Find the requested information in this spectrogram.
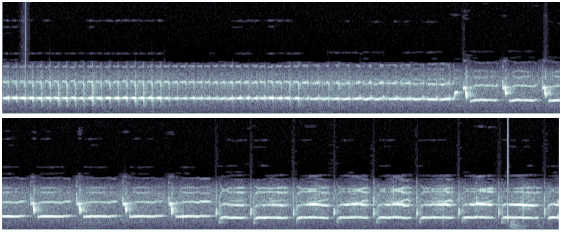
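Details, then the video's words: Belgian Waterslager canary sings a fast, even rolled trill, then switches to a series of gurgling, bubbling water-like notes that repeat in steady rhythm and grow denser toward the end. "Watarslager Canary Song Analysis"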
